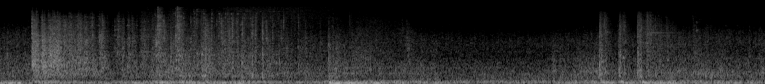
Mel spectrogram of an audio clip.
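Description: A moving tank fires repeatedly in the strategy game Total War: Warhammer III, a dense rolling barrage of booms and crackling gunfire over a continuous roar of battle noise, steady and loud throughout.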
